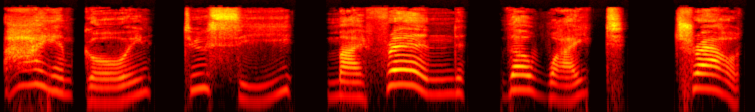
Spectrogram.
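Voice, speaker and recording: A woman reads a children's story aloud at a very slow pace. Her slightly low voice swings widely up and down in a singsong, repeating pattern. The sound is dry and close, as in a read-along for small children. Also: very animated, no echo. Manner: deliberate, singsong, repetitive phrasing with questions to the listener. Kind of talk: read-aloud picture book for young children.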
